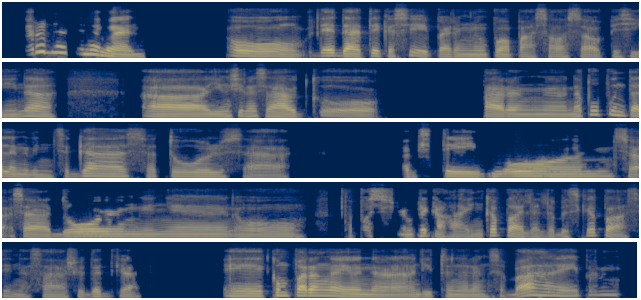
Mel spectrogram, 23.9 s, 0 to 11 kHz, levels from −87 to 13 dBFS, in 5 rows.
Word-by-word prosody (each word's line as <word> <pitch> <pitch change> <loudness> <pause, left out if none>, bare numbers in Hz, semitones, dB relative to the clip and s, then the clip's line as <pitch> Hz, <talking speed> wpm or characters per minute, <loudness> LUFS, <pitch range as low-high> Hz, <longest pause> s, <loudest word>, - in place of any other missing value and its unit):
Pero 390 - +3
dati 345 -8 +2
naman 150 - +6 0.8
oo, 140 -6 +3
'di, 165 0 +4
dati 140 +2 +5
kasi 140 +3 -1
parang 120 -1 -4
nung 115 0 -4
pumapasok 110 -2 -3
ako - - -7
sa - - -3
opisina, 120 +4 -2 0.7
ah, 130 -3 +5
yung 130 +2 -2
sinasahod 135 -4 +1
ko 115 -3 -3 0.8
parang, 125 -1 +2
ah, 115 0 -3
napupunta 185 - -1
lang 125 -2 -2
rin 110 -1 -8
sa 115 +2 -11
gas, 140 -2 0
sa 125 - -7
toll, 125 -2 -4
sa 95 -5 -7 0.9
pag-stay 125 +2 0
doon 135 0 +1
sa - - -3
sa 115 -2 0
dorm 135 +2 +2
ganyan, 130 +1 -4
oo. 120 +2 -5 0.3
Tapos - - -8 0.2
siyempre 115 +9 -1
kakain 110 -2 -4
ka 180 +8 0
pa, 115 - +2
lalabas 105 0 -8
ka 180 0 -3
pa, 105 - -1
kasi 135 +1 -11
nasa 105 -1 -8
syudad 110 - -5
ka. 120 -4 -5 0.7
Eh, 140 -1 +1
kumpara 175 +2 +6
ngayon 130 -8 +3
na 110 -1 0
'andito 115 -1 -7
na 110 - -3
lang 110 0 -6
sa - - -11
bahay 185 -6 +3
parang 215 +1 -11
130 Hz, 140 wpm, -22 LUFS, 115-140 Hz, 0.9 s, naman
